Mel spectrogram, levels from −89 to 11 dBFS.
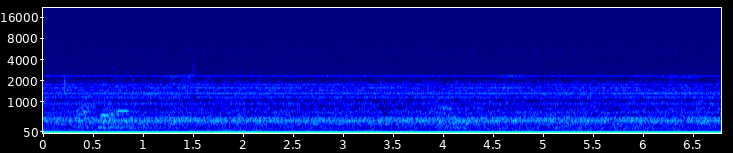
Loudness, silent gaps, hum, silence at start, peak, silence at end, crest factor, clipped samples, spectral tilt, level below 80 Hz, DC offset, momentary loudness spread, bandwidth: -60 LUFS; none; none; 0 s; -42 dBFS; 0 s; 14 dB; under 0.1%; -4 dB/octave; -68 dBFS; 0.3%; 2 LU; 7.6 kHz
